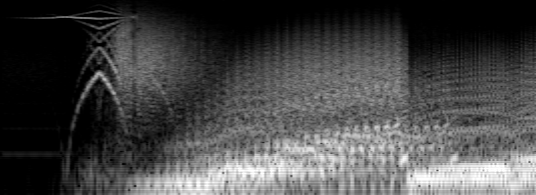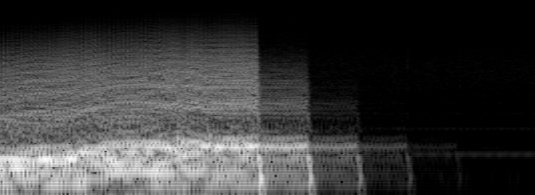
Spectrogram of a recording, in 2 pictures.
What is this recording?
Sample taken from Volca FM->Guitar Amp.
